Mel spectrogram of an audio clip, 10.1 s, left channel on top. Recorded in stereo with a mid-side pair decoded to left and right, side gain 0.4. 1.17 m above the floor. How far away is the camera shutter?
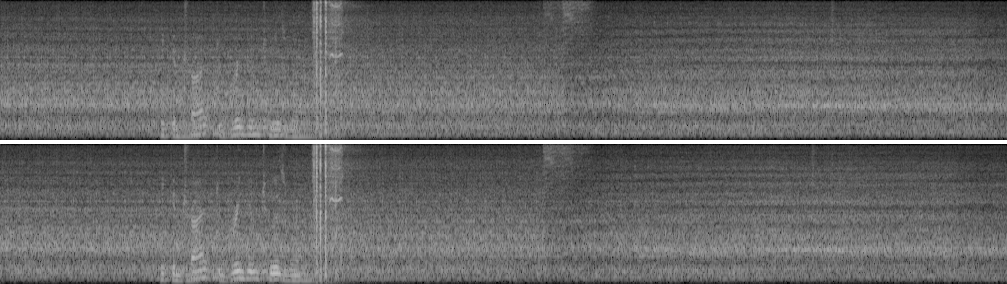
About 1.2 m.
